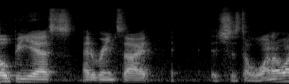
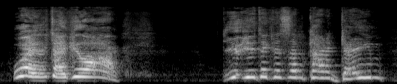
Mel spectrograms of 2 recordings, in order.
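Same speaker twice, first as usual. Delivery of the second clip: a much higher, very loud hammed-up yell at the players; furious snapping shout; 14 semitones higher, 10 dB louder than usual. Imitating the coach snapping at Goldust and R-Truth, a loud high furious yell. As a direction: blow up like an old coach who's had enough. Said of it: "he snaps".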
